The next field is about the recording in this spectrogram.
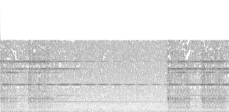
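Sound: telephone bell ringing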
